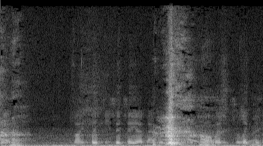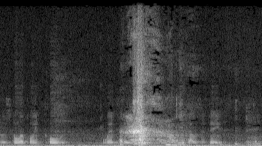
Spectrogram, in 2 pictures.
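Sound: sneeze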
